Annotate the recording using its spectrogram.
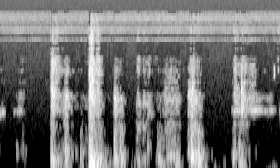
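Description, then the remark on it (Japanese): A chair creaks and groans several times in quick, uneven bursts as someone sits back down in it, with faint rustling and no talking. “この椅子もギシギシうるさいのがれなんか気になりましたね。”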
